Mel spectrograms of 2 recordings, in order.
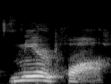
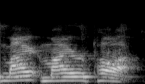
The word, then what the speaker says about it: mirepoix: Mirepoix. I was wondering how you're going to pronounce that. It is Mirepoix.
